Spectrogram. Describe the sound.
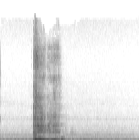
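A man gives a single short cough to clear phlegm from his throat. It is one sharp, brief burst, followed by quiet.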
